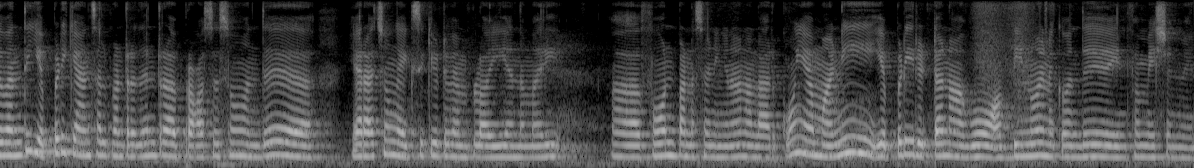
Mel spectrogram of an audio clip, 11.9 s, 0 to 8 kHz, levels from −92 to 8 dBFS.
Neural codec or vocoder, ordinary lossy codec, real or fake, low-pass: none; none; real; none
